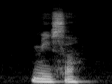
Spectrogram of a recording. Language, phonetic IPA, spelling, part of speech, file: Polish, [ˈmʲisa], misa, noun, LL-Q809 (pol)-misa.wav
